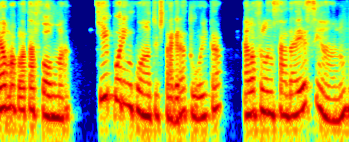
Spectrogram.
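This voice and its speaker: A woman with medium pitch speaks at a moderate pace. Her voice is somewhat breathy. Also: ordinary pitch variation. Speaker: ESG consultant and course instructor. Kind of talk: online mini-course presentation.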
